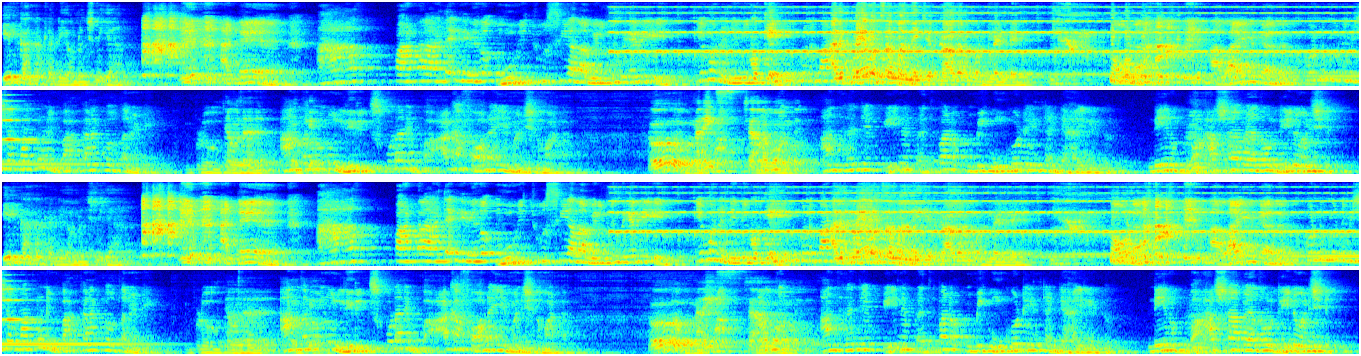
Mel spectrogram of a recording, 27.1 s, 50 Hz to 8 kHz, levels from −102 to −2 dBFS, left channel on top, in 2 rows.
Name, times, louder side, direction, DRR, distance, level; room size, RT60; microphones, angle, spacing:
voice 1, 0.0-1.2 7.5-7.8 8.3-11.5 15.8-16.8 20.0-21.6 25.4-25.7, left 2 dB, 65° left, -8 dB, 3.5 m, -33 dB
voice 2, 1.4-3.6 3.9-6.6 6.9-8.8 11.1-15.1 15.5-15.8 16.3-19.1 20.7-20.8 21.1-21.4 21.7-24.7 25.0-26.8, right 2 dB, 85° right, -3 dB, 3.8 m, -34 dB
Bowed string instrument, 6.0-13.8, left 1 dB, ahead, 1.0 m, -34 dB
sound 1, 10.0-15.3 17.2-17.3 17.5-23.0, right 6 dB, 50° right, 4.7 m, -48 dB
20.5 x 11.5 x 3.6 m, 1.1 s
head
